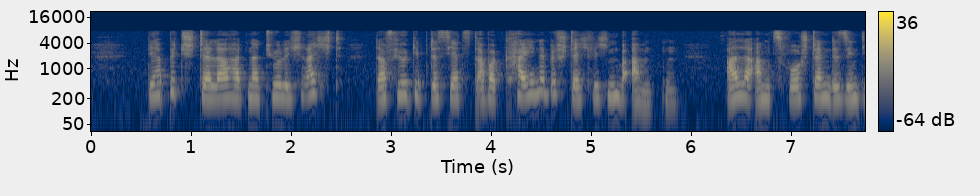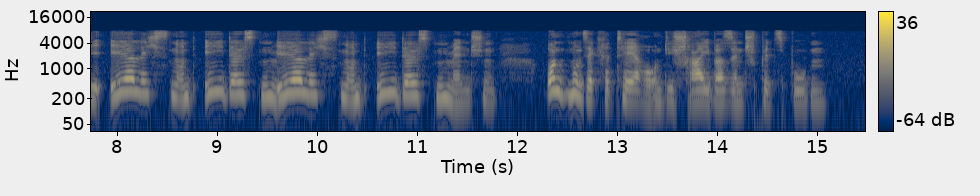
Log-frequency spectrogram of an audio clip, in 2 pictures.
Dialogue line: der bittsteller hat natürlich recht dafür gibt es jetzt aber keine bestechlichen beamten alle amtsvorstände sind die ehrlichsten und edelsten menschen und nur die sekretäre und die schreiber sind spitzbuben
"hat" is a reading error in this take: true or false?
false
